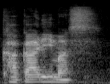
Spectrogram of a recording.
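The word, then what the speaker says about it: かかります: से इसके जो वर्ड है वो काकारीमास है, लेकिन हैवी बोलते हैं, खाकारीमास। थोड़ी देर के हैवी साउंड आ रही है।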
